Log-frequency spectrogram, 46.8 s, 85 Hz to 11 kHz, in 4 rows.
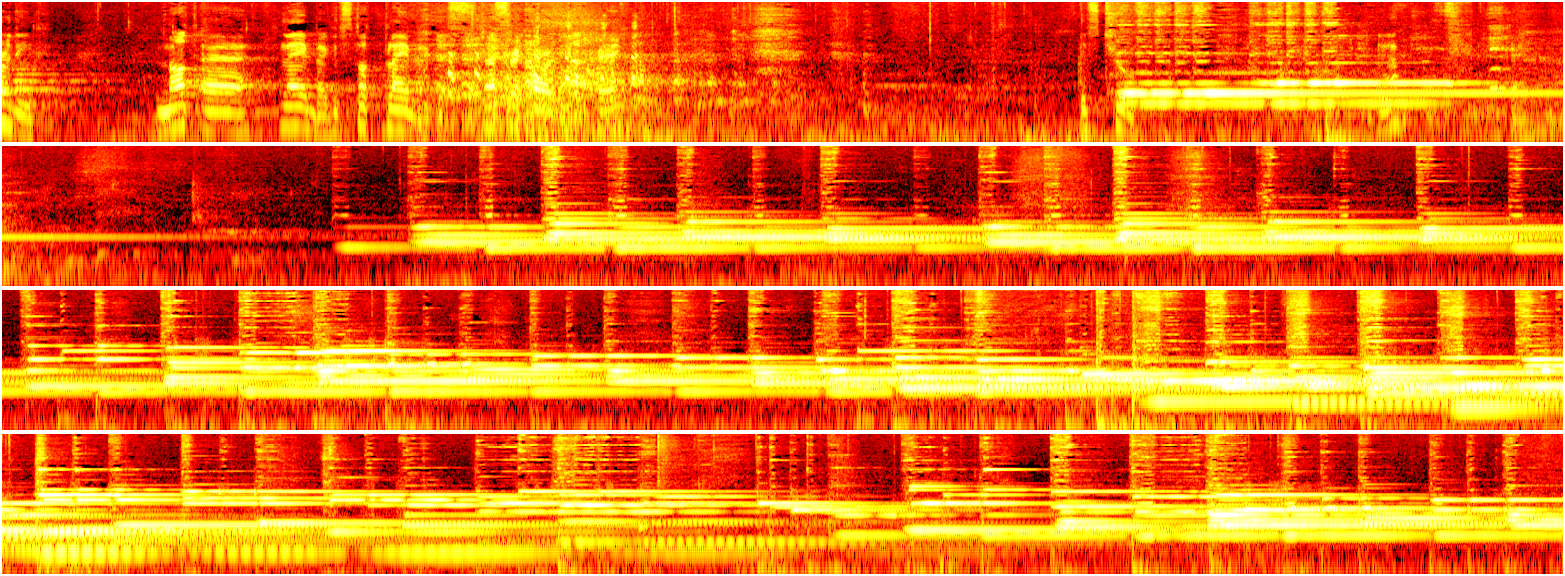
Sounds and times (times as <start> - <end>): Music: 7.4 - 46.8.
